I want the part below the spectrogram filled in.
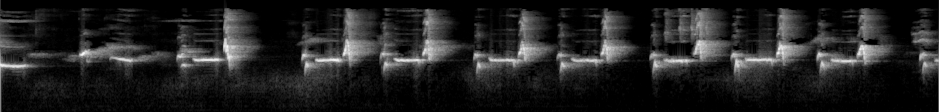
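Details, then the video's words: Lure song of a White-rumped shama, meant to make other shamas sing actively and enrich their repertoire: a sharp whistled note with an upswept flick, repeated about once a second in an even series. "PANCINGAN Murai batu untuk MEMIKAT murai lain AGAR GACOR dan TAMBAH ISIAN"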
